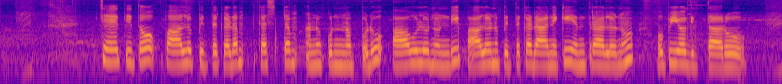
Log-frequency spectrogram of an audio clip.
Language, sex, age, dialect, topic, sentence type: Telugu, female, 18-24, Southern, agriculture, statement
